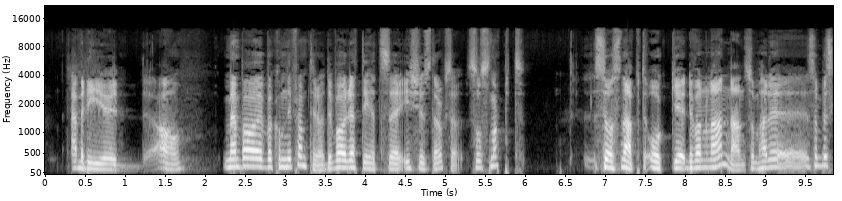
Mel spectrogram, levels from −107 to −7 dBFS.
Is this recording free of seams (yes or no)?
yes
